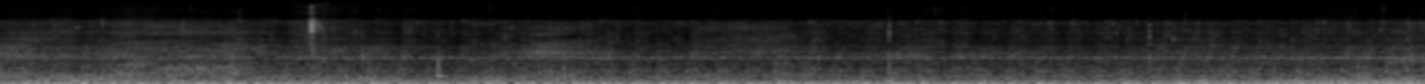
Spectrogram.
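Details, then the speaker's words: Boat's engine on its first crank-up after a marine engineer's repair: steady low rumble with an even note under throttle and water noise around it, running smoothly with no misses or knocks, "she purrs". "so yeah okay you're gonna hear it oh she purrs dribble dribble"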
